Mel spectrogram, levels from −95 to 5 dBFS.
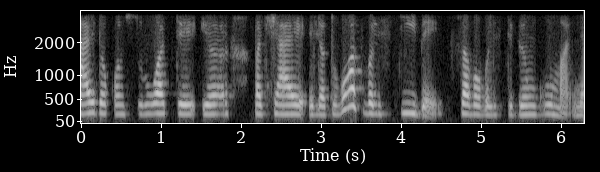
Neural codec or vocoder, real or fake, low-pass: none; real; 3.6 kHz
